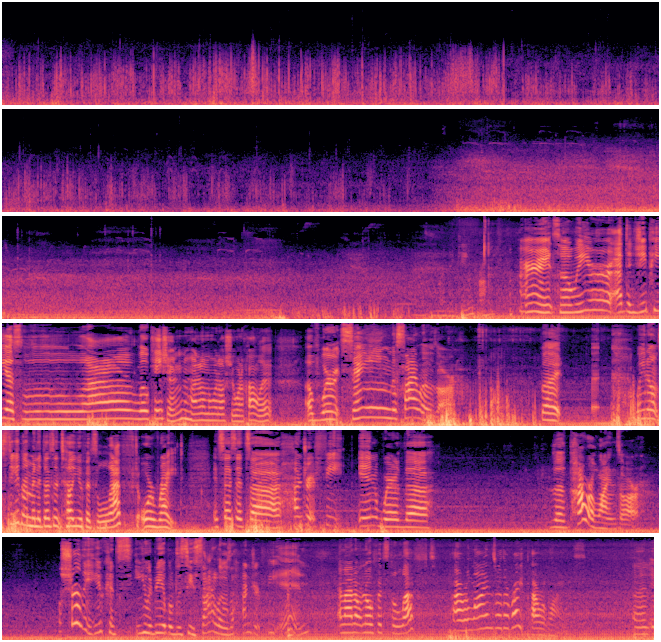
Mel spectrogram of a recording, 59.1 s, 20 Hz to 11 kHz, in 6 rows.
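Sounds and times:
car engine rumbling: 0.0s - 59.0s
footsteps on asphalt: 0.2s - 23.4s, 24.0s - 31.6s.

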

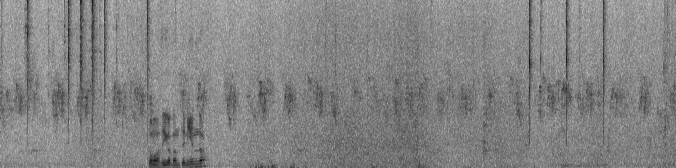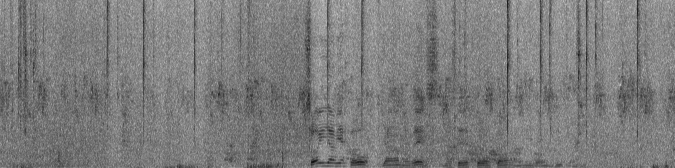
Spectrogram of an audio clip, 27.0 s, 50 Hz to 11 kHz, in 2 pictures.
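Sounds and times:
leafy twigs rustling: 0.0s - 27.0s
small birds chirping: 0.0s - 27.0s
scissors snipping: 1.3s - 2.2s, 23.6s - 25.5s.

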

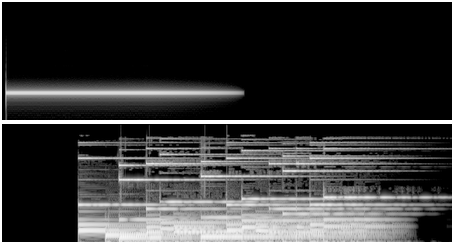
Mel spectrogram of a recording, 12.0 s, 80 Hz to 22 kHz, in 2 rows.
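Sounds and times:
steady test tone beep: 0.1s - 3.1s.

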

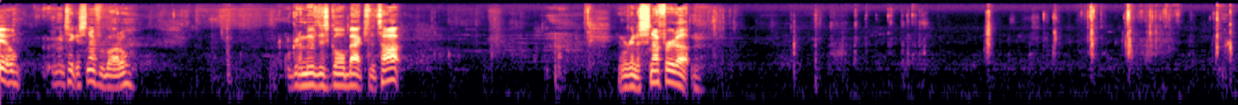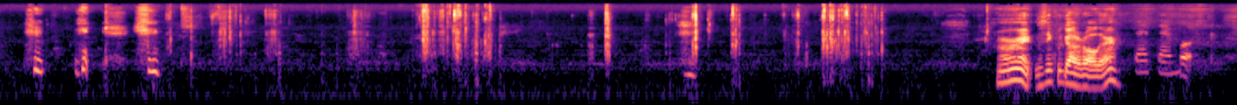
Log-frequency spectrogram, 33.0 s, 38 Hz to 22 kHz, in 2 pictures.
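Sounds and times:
faint crinkling and clicking: 9.3s - 12.5s
plastic bottle squeezed in water: 19.2s - 20.4s, 21.1s - 23.2s, 25.6s - 28.4s.

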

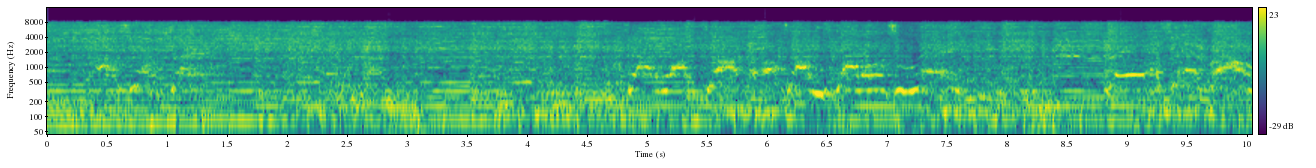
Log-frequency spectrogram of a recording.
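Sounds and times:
bass guitar: 0.0s - 10.0s
drum kit: 0.0s - 10.0s
electric guitars: 0.0s - 10.0s.

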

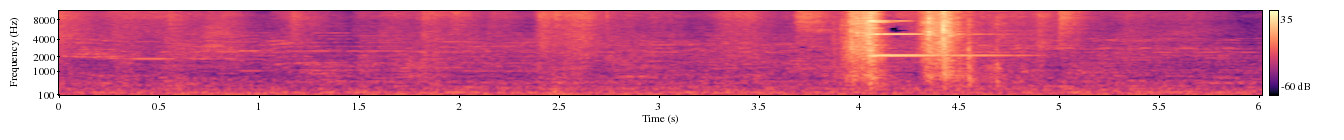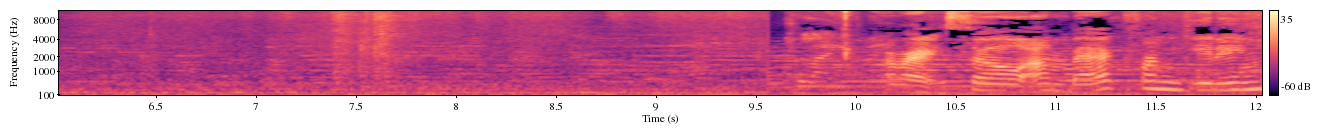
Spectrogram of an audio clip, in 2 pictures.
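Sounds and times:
quiet background music: 0.0s - 12.0s
cash register cha-ching: 3.9s - 5.0s.

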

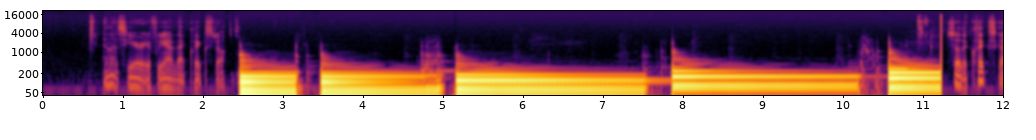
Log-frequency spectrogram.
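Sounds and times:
bass guitar notes: 2.5s - 11.3s.

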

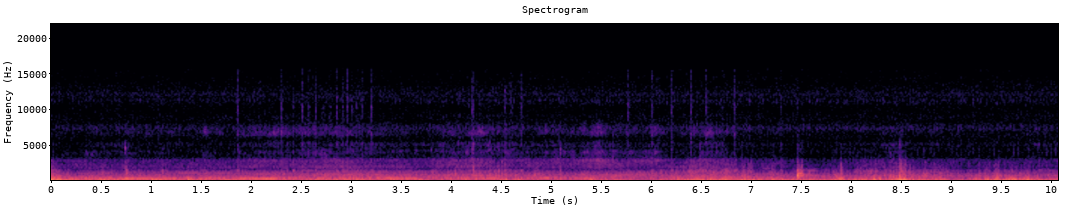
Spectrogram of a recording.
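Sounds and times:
faint wavering hum: 0.0s - 10.0s
wind buffeting microphone: 0.0s - 10.0s.

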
